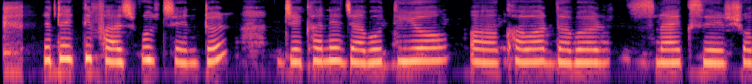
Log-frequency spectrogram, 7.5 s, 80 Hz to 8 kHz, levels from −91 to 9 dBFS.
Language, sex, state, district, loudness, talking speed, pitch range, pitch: Bengali, female, West Bengal, North 24 Parganas, -15 LUFS, 95 wpm, 265-290 Hz, 275 Hz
